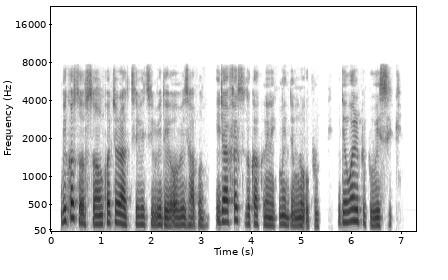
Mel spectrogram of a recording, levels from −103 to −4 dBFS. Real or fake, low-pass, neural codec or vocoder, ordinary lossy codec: fake; none; codec, 16 kHz, 4 kbps, FunCodec, trained on Chinese and English, 50 frames a second; none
